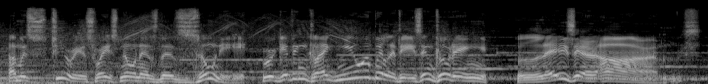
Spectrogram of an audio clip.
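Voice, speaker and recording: An actor playing a pompous, dim-witted, boastful space superhero in a cartoonish video game, bombastic and goofy. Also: male voice, fairly high pitch, huge pitch swings, measured pace, over music. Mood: boastful storytelling. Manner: bombastic, self-important, goofy.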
